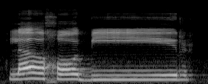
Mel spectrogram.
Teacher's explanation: Sebab kita tengok huruf yang berbaris. Sebelum ra ni huruf berbaris dia adalah ba bawah bi. Huruf bawah. Jadi ra ni nipis. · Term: Ra nipis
